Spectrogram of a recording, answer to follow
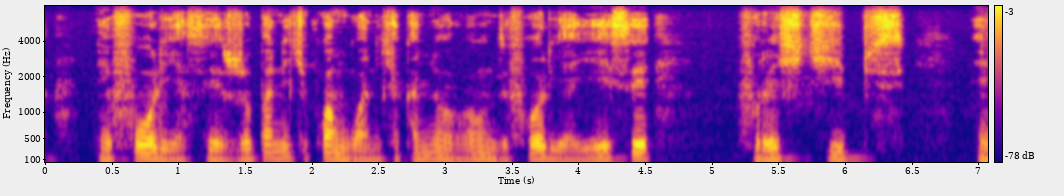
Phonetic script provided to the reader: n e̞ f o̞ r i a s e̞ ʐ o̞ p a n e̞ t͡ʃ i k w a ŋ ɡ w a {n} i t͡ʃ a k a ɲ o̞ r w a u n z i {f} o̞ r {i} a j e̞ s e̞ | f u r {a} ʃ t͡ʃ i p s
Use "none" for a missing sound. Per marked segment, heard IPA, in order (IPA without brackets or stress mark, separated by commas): n, f, i, e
